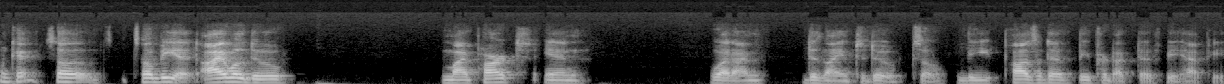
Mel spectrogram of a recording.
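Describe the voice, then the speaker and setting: A man in a Pakistani accent, medium in pitch, fairly slow, with lively intonation and long, frequent pauses. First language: Urdu. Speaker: sleep doctor and startup founder. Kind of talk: interview conversation. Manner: halting, many fillers.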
